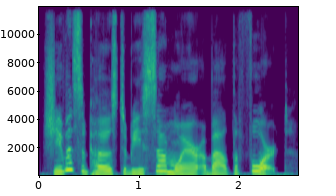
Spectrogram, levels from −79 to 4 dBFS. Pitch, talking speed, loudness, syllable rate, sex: 260 Hz, 210 wpm, -15 LUFS, 6.5 syllables/s, female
